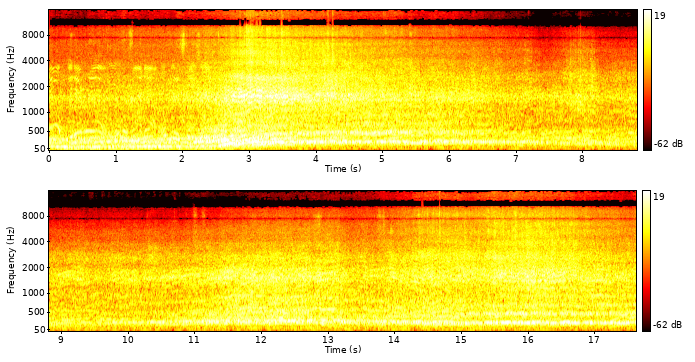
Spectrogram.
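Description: Racing engines roar loudly as a pack of small race cars speeds around a dirt track.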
